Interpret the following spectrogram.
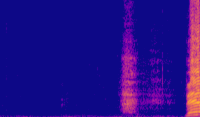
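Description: Quiet room tone with one short, sharp intake of breath about a second in. Just before the end, a man's voice breaks in loudly as he starts calling out a greeting.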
